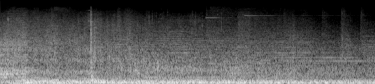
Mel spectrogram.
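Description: A Confringo spell explodes in the Hogwarts Legacy video game with a loud, sustained, rumbling boom and crackle that fills the whole stretch, with a sharper burst near the start.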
